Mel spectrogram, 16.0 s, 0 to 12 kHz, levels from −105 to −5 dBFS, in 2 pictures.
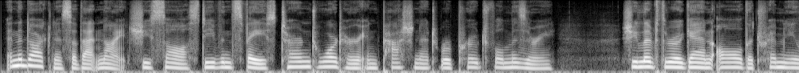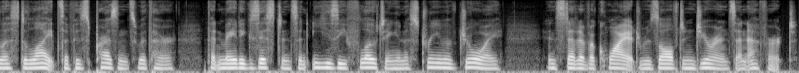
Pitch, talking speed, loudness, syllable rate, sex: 165 Hz, 185 wpm, -19 LUFS, 5.5 syllables/s, female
